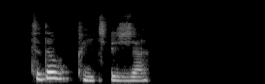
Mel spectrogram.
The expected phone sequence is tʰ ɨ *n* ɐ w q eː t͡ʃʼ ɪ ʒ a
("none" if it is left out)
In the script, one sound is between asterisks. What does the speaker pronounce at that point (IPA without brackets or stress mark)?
d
